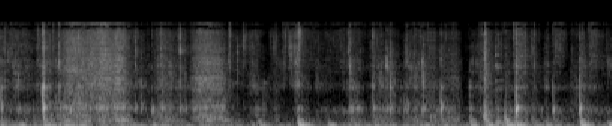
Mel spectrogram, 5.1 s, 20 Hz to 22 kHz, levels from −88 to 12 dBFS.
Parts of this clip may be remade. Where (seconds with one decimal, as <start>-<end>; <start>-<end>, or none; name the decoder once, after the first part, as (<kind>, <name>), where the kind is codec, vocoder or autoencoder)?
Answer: none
